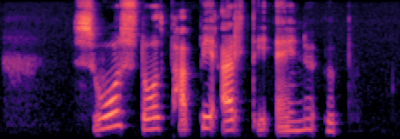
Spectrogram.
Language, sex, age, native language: Icelandic, female, 40-49, German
